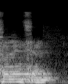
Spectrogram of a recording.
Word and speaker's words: Valentin: It's Valentin. It's more like a Slavic pronunciation.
